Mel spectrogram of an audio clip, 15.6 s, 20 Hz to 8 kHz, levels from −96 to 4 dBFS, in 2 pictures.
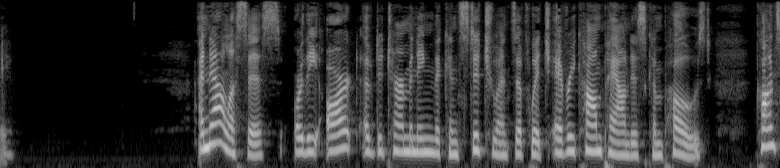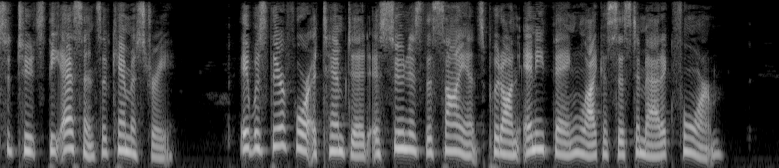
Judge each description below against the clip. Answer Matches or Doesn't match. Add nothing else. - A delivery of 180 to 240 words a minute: Doesn't match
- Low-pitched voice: Doesn't match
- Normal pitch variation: Matches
